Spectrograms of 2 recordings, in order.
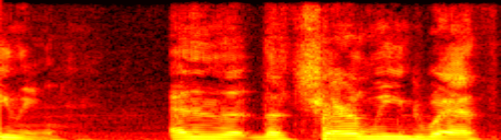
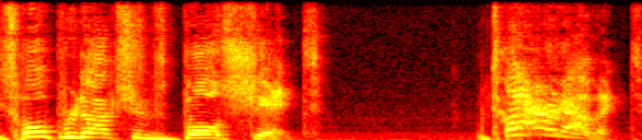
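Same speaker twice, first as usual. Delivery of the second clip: upset shouting, pitched way up, shrill and swooping; 9 semitones higher than usual. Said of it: "Why are you yelling?".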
